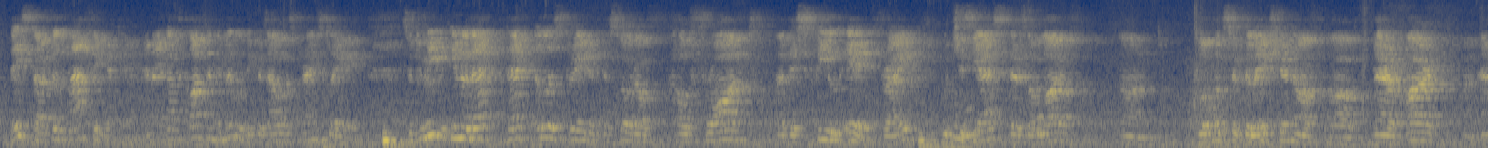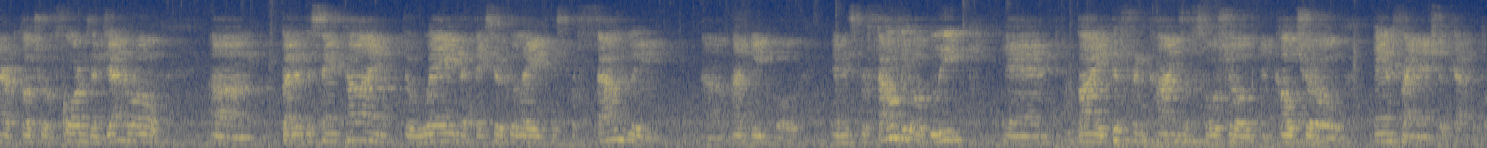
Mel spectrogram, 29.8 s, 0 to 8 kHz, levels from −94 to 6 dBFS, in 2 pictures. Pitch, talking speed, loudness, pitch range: 150 Hz, 170 wpm, -26 LUFS, 135-170 Hz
